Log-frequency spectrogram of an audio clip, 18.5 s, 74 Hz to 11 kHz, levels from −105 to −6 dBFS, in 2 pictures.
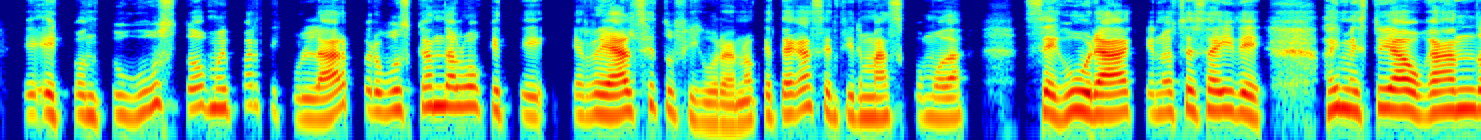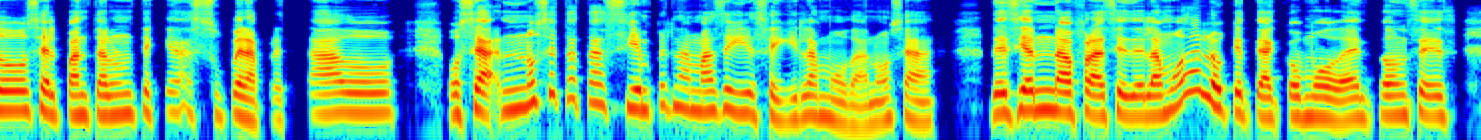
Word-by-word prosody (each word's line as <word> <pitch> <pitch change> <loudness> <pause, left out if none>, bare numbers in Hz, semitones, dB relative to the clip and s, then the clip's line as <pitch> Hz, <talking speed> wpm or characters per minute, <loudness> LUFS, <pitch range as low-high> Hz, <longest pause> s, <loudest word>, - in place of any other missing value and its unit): e 190 +1 -3
e 180 - -3
con 190 -2 -7
tu 185 +3 -12
gusto 240 +4 -5
muy 235 0 -2
particular, 195 -10 -2
pero 210 -1 -5
buscando 245 +4 0
algo 250 0 -2
que 220 -1 -6
te 185 -5 -10 0.2
que 185 - -10
realce 195 +6 +4
tu 215 - -8
figura, 140 -7 -6
¿no? 150 +2 -6
Que 185 - -9
te 190 - 0
haga 235 +5 +2
sentir 185 -6 -7
más 170 +1 -1
cómoda, 170 0 -5 0.3
segura, 200 0 +5
que 195 -1 -14
no 200 - -6
estés 215 +1 -3
ahí 215 0 +3
de: 190 -5 +1 0.4
"Ay, 230 +2 +1
me 225 -2 +1
estoy 230 +3 -1
ahogando", 220 +1 +4
o 215 - +1
sea, 205 - +4
el 190 - -3
pantalón 185 +1 0
te 210 - -5
queda 200 0 -9
súper 185 -1 +1
apretado. 195 +6 -3 0.3
O 195 - -3
sea, 200 +2 +6
no 230 +6 -1
se 395 +5 -4
trata 290 -4 -3
siempre 235 +2 -2
nada 235 -2 -3
más 210 0 0
de 230 - 0
gui 200 -1 -3
seguir 165 -2 -5
la 185 - 0
moda, 140 -7 -6
¿no? 145 - -6
O 165 - -8
sea, 150 -3 -3 0.3
decían 215 +3 +3
una 210 -2 +6
frase: 185 +2 +4
"De 180 - -1
la 180 0 +4
moda 290 - -1
lo 295 - +4
que 200 - -1
te 185 - -1
acomoda". 170 -2 0
Entonces, 180 0 -3
195 Hz, 220 wpm, -22 LUFS, 180-220 Hz, 0.4 s, sea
